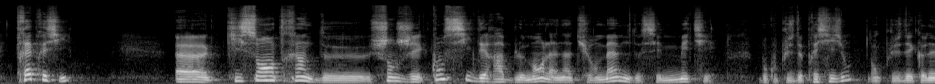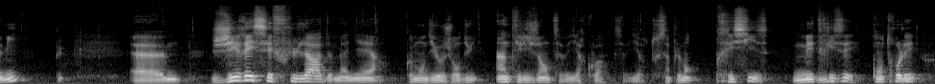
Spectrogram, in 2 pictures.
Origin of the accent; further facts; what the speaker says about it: France; moved away; also born or lived in Germany; pas à moitié allemand, puisque je suis français, mais j'ai passé quasiment la moitié de ma vie en Allemagne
